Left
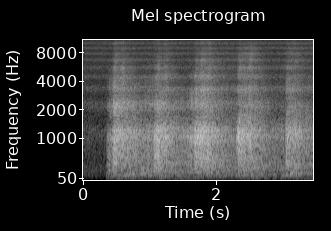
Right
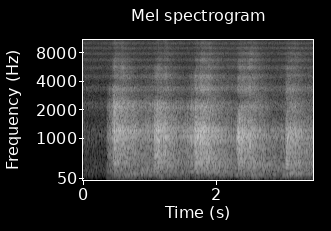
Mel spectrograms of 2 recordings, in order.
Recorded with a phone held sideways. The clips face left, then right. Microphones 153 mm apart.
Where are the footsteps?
30° left (ahead or behind), 6 m; by 3.5 s 5° right (ahead or behind), 7.5 m.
